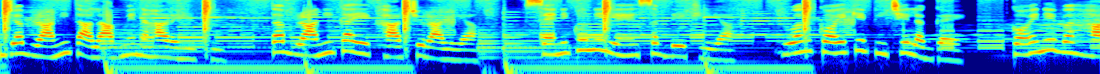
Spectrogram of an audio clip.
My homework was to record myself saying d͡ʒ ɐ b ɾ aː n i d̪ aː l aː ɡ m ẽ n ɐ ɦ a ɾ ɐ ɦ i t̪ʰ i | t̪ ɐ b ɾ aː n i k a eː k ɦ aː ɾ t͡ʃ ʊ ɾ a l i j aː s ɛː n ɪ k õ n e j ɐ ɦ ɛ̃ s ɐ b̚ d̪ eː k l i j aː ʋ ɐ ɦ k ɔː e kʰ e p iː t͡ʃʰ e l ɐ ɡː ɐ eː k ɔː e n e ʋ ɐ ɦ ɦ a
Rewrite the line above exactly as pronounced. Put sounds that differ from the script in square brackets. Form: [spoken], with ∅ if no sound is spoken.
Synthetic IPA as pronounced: d͡ʒ ɐ b ɾ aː n i [t̪] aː l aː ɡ m ẽ n ɐ ɦ a ɾ ɐ ɦ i t̪ʰ i | t̪ ɐ b ɾ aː n i k a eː k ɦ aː ɾ t͡ʃ ʊ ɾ a l i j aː s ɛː n ɪ k õ n e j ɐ ɦ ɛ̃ s ɐ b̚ d̪ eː [kʰ] l i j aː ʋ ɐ ɦ k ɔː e [k] e p iː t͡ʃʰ e l ɐ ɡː ɐ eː k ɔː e n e ʋ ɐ ɦ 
